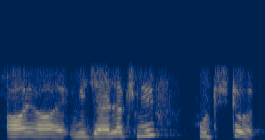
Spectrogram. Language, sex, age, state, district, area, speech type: Goan Konkani, female, 18-30, Goa, Murmgao, rural, conversation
